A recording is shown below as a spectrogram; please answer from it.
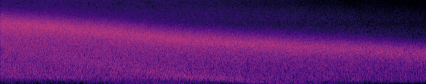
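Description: Synthesised white-noise sweep falling slowly and steadily in pitch while fading out: the closing downlifter of an EDM track, with no beat or melody left.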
